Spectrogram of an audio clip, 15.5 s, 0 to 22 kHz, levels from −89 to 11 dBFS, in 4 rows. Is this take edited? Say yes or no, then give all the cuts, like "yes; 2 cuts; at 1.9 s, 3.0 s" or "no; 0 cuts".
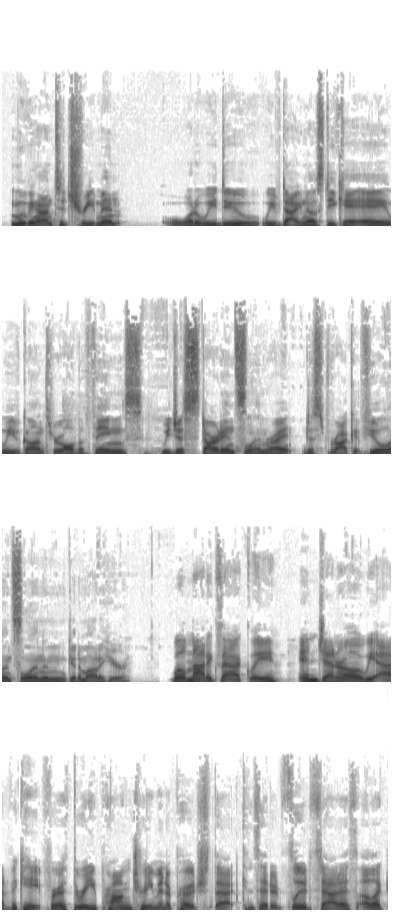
no; 0 cuts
